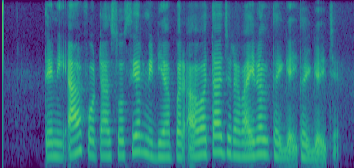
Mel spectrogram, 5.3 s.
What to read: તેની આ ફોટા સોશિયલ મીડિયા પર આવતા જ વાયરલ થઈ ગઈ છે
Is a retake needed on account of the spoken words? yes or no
yes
